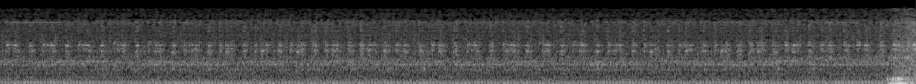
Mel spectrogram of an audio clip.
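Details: VW Saveiro G4 with AP 1.6 engine idling with the valve cover off; light irregular tapping about three knocks a second over steady idle; owner suspects the timing belt or pulley, cause not confirmed.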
